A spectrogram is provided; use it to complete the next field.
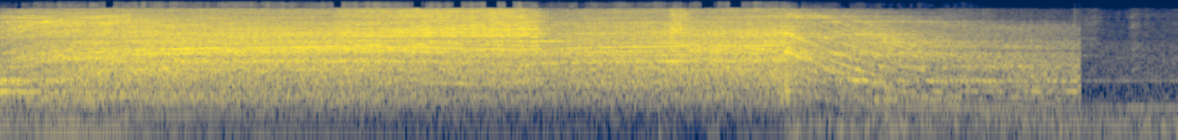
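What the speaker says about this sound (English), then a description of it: "and we're going to cut on our chop saw." A chop saw slices through a wooden board, its motor whining loud and close with a steady cutting roar that ends abruptly as the blade finishes and begins spinning down.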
